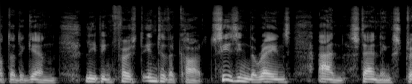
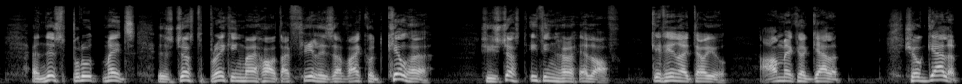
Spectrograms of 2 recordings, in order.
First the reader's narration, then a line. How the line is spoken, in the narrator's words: he shouted from the cart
